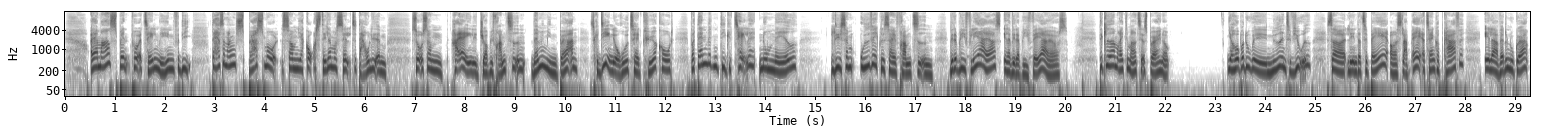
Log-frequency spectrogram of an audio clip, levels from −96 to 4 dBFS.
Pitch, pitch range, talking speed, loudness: 225 Hz, 185-260 Hz, 210 wpm, -29 LUFS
